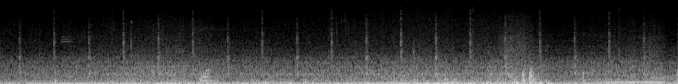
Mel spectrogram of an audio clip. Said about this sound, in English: making sure I don't crash into anybody doing this. So I was just all waiting for these cars to make up their mind what they're doing at this intersection.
